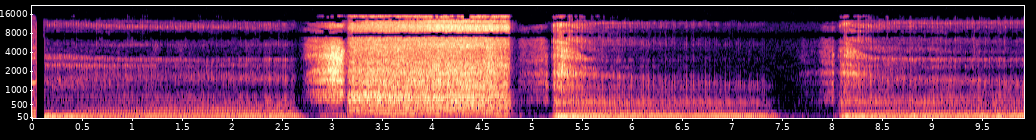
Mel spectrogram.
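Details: Angry, aggressive cat growling with a low, droning rumble, broken by a loud two-second burst of harsh breathy hissing, then more rumbling growls with a short gap of quiet.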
